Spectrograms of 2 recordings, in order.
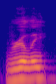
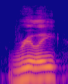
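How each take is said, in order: Both takes have the same delivery.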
